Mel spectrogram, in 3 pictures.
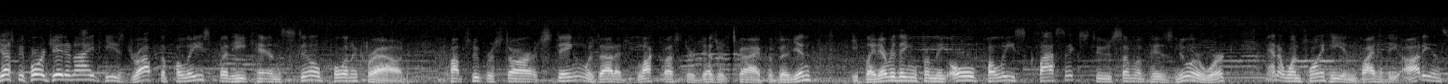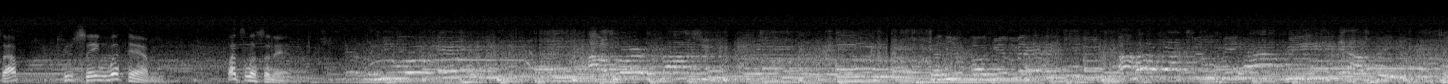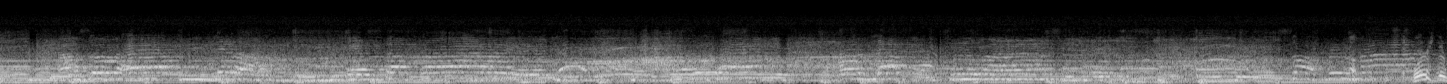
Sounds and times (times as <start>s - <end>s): Music: 0.0s - 43.4s.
